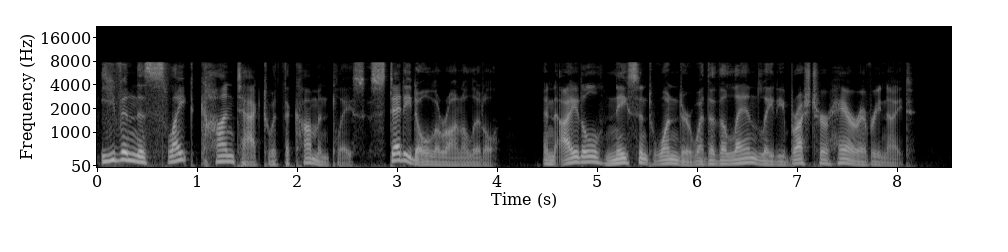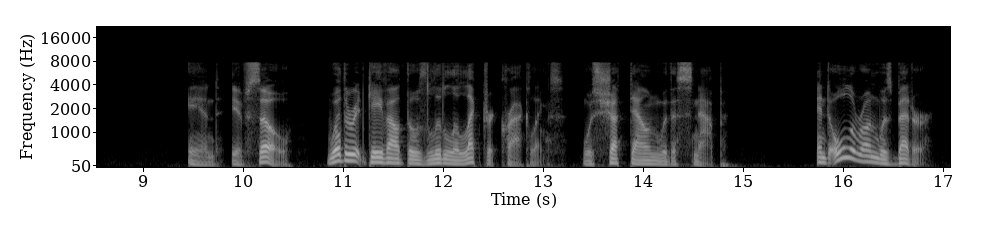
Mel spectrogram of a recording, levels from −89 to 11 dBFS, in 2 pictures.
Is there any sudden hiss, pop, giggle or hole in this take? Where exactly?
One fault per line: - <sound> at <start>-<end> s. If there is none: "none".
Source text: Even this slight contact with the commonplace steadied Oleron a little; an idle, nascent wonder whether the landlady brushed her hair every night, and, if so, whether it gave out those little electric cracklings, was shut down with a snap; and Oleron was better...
none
